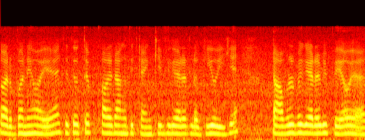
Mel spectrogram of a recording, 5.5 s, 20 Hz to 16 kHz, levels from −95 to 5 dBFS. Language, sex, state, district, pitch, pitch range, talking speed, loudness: Punjabi, female, Punjab, Pathankot, 205 Hz, 195-215 Hz, 210 wpm, -14 LUFS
